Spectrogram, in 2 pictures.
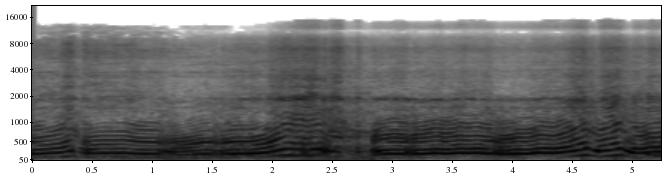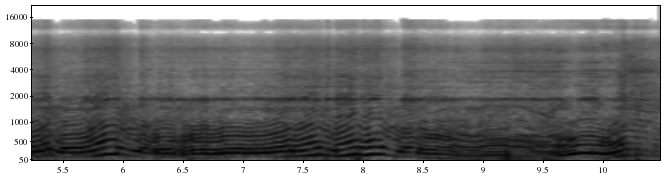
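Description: Motocross bike engine revving up and down over and over as the throttle is worked while riding, its pitch rising and falling every second or so.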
